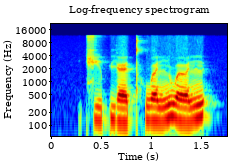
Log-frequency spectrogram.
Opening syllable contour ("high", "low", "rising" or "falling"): rising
